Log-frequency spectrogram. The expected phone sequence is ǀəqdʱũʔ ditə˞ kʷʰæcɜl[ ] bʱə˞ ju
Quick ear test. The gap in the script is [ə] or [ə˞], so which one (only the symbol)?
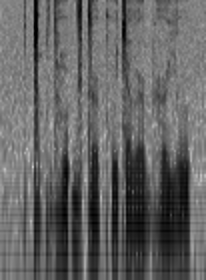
ə˞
